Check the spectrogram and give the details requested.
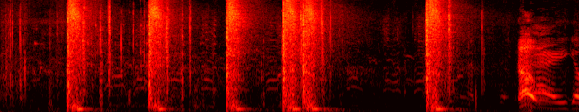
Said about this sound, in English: We had a goose come in, we folded him up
